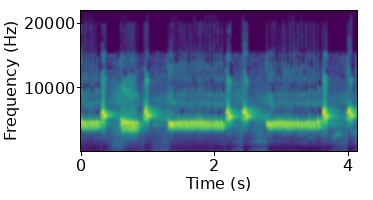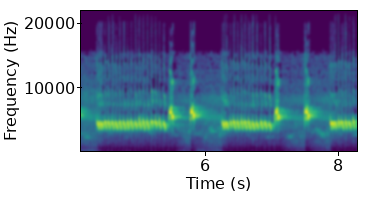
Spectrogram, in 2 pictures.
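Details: Konin in lively song: high, dry, rattling trills repeated almost without pause, each about a second long and separated by quick sharp chirps.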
